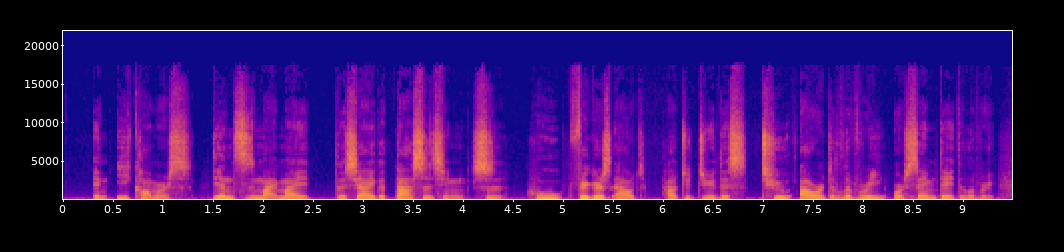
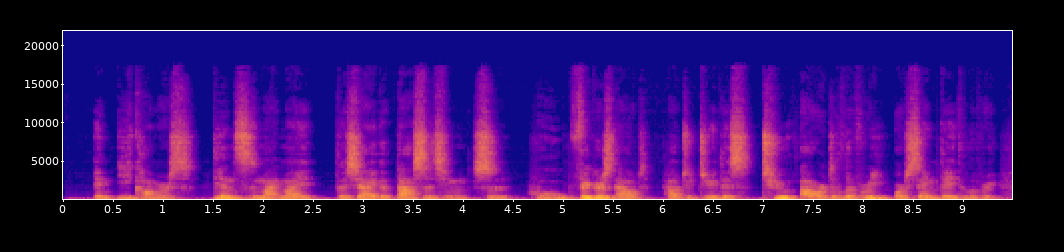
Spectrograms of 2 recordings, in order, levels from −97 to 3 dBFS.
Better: first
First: none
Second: off-mic speech; far // room echo; very slight; dies away in 0.2 s

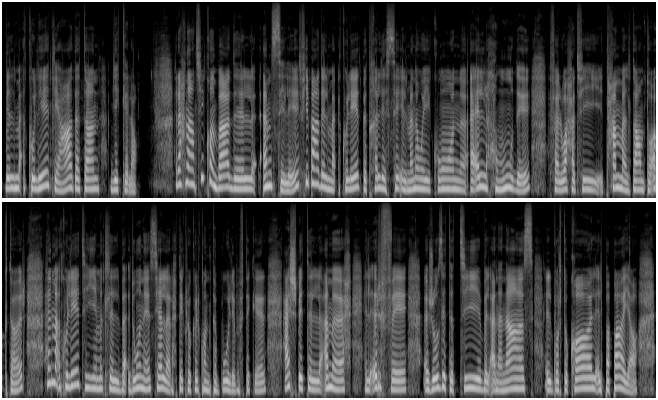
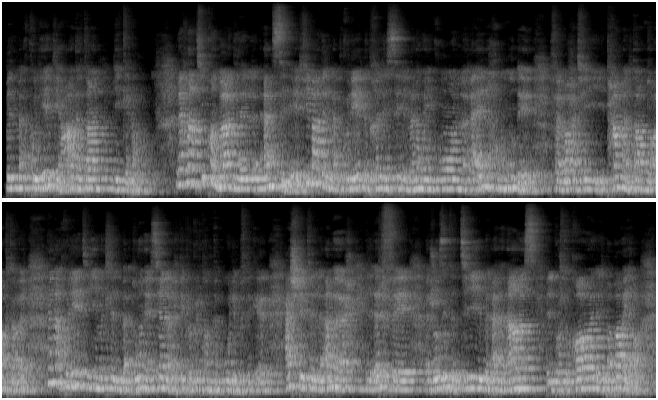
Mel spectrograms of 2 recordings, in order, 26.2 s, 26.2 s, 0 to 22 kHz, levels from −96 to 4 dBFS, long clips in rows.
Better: first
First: none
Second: room echo; strong; dies away in 1.1 s // off-mic speech; far

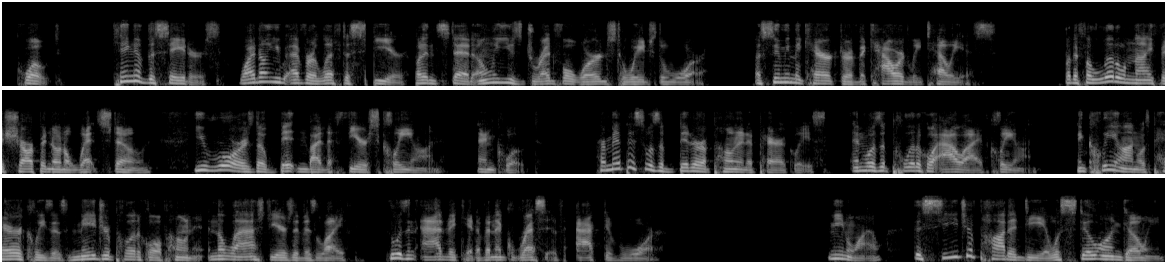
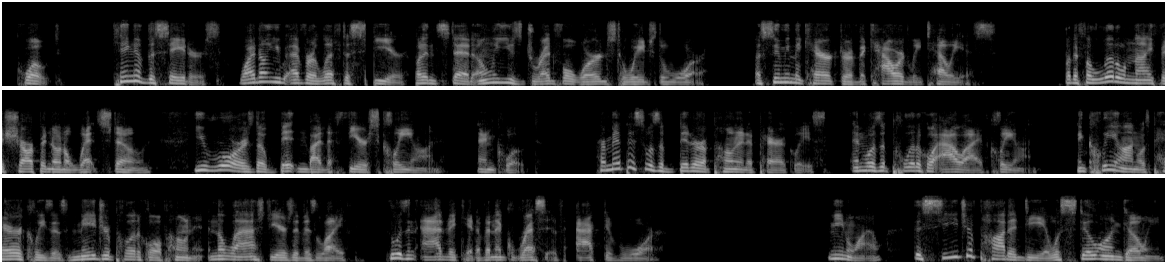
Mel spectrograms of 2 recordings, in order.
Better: neither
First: garbled, watery; badly; nothing above 7.5 kHz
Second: garbled, watery; badly; nothing above 7.5 kHz

